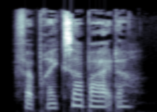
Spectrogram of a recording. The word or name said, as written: fabriksarbejder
